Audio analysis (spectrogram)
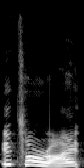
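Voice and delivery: a daughter bravely holding back tears; brave girl. A narrator's reading. Hanano reassures her mother, high bright brave girl voice. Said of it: "she said".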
